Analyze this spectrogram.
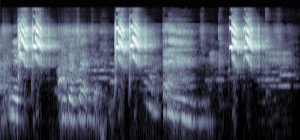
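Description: Pet parakeet squawking: three shrill, harsh bursts about two seconds apart, each a quick run of short screeches.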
